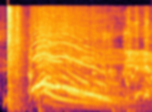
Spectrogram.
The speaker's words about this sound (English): That literally was a mistake. I didn't mean to do that. But it's his first time opening a bottle of champagne.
